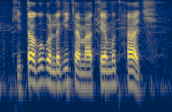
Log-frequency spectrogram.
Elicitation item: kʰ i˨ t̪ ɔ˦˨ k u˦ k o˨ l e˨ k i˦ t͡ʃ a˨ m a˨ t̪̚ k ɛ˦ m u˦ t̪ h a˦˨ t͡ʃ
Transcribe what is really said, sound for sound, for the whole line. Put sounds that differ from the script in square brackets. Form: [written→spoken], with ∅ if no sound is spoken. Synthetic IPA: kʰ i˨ t̪ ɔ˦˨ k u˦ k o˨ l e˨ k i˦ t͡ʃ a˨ m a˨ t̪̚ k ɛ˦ m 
